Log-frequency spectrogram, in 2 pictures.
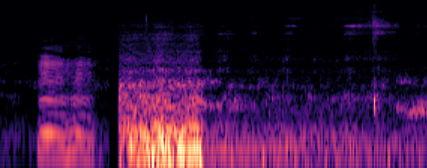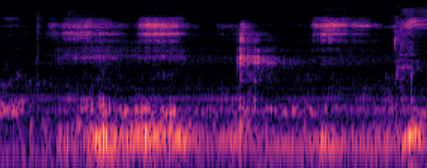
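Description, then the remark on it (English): The Cybercopter gunship roars by with a rough, chopping drone, starting with a short whine and a sudden loud burst before settling into a steady, noisy engine rumble with high mechanical whirring on top. “I had to stop by the first stop of the Cybercopter gunship.”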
